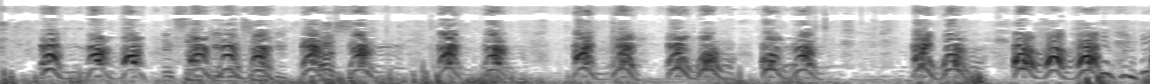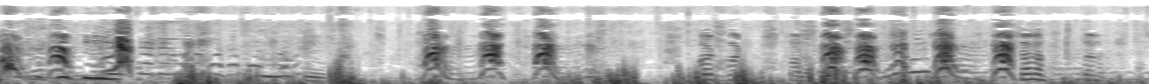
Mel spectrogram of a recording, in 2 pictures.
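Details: Shih Tzu and Lhasa Apso dogs play fighting; sharp, short barks and yaps come in quick bursts, several per second, pausing now and then, with human voices mixed in.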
